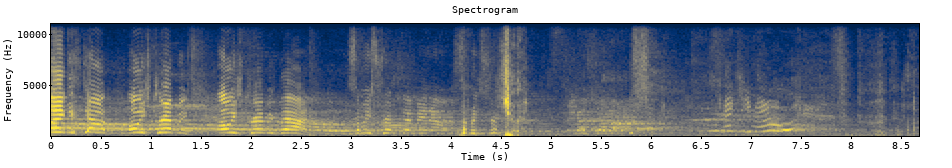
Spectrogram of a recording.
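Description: Young men laugh and shout loudly nearby.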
